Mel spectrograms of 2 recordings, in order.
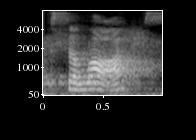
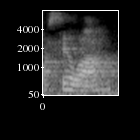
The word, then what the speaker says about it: Selah: At the end of 40 years, the rock, the word is Selah, I'm saying that wrong, Selah.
